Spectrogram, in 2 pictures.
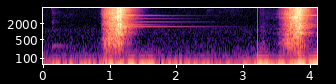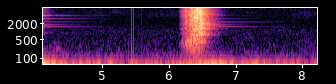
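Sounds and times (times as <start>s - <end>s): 
sword or knife being drawn: 3.6s - 4.3s, 6.2s - 6.9s.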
